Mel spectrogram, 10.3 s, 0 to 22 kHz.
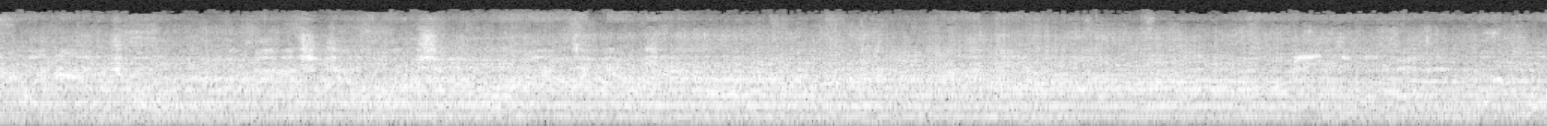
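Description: Outboard engines of SST-60 tunnel-hull race boats running flat out at racing speed. Several steady, high engine tones overlap in a continuous drone.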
